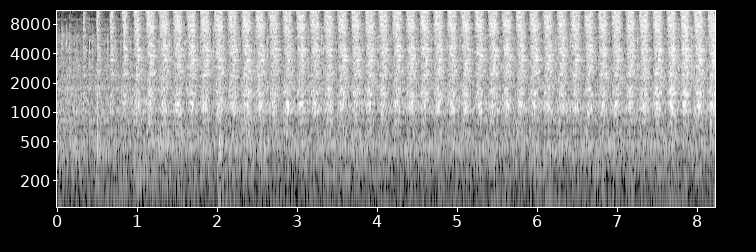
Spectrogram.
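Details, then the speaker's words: Willys Jeep F134 engine being bored .010" oversize, first cylinder: high rasping cut pulsing about three times a second, uneven each turn as the cutter bites only part of the bore, seemingly leaving a hollow; slight shadow later seen. "yeah it doesn't sound like a great cut uh sounds like we're leaving a little Hollow somewhere we'll see what it looks like when we get down there"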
